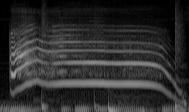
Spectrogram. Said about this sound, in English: But see, what had happened was, while he was flying over one of the towns, he heard a person let out a horrific scream.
